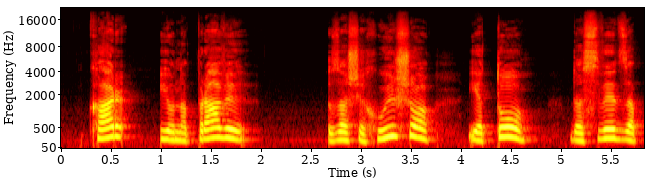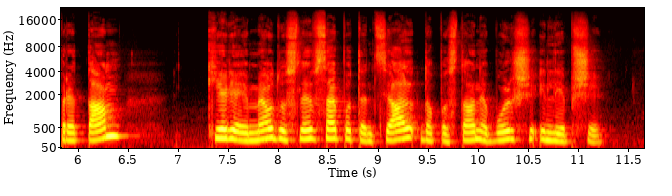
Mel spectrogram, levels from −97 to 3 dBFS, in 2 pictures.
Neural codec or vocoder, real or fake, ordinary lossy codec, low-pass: none; real; none; 19.8 kHz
